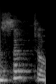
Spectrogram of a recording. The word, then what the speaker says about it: subtle: Subtle, chữ subtle ở đây chữ B mình cũng đọc ha, mình đọc là subtle mà mình đọc là subtle, là tinh vi, tinh tế.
